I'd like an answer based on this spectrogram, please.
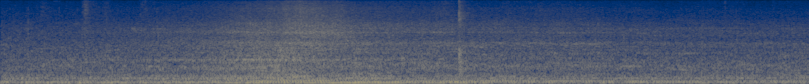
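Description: Street traffic with a motor scooter passing: its engine grows louder to a peak about three seconds in, then fades, over a steady low rumble of traffic.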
